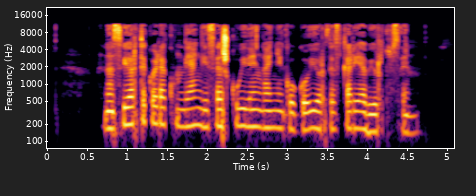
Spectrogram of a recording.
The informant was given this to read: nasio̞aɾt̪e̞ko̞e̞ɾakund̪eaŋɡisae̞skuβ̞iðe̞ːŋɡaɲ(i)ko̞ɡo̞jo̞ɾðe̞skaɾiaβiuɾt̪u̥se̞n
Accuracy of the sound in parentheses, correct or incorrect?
incorrect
